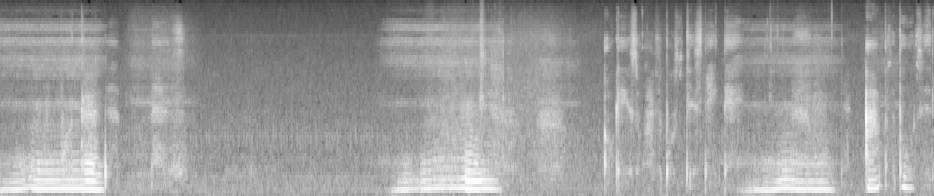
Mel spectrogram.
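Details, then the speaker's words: Adult man sleeping in bed at night, denies snoring: deep, buzzing snores on each inhalation roughly every five seconds, with faint whispering and rustling, snoring likened to a wild boar. "He sound like a wild boar. A wild boar. This is the stuff I have to go through at night."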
